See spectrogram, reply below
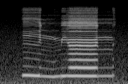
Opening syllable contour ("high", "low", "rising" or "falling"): falling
